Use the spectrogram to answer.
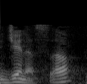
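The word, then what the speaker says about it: genus: الجنس، الجنس، جنس، جينوس بالألماني، باللاتيني جينس، تلفظ جينس، جينس اللي هي الجنس.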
